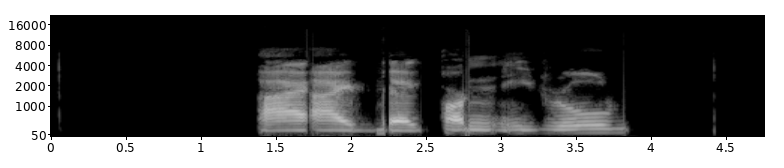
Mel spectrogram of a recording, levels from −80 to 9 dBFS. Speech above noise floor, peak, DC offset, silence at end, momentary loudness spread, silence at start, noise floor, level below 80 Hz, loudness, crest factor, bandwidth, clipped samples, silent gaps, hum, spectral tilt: over 72 dB; 0 dBFS; under 0.1%; 0.95 s; 12 LU; 1.35 s; under -90 dBFS; -64 dBFS; -18 LUFS; 20 dB; 7.6 kHz; under 0.1%; none; none; -5.5 dB/octave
